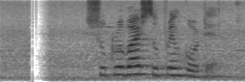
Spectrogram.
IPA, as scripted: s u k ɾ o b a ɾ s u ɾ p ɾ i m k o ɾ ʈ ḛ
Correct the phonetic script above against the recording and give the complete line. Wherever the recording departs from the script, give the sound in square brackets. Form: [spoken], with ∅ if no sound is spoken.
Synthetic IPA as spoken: [ʃ] u k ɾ o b a ɾ s u [∅] p ɾ i m k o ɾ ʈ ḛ

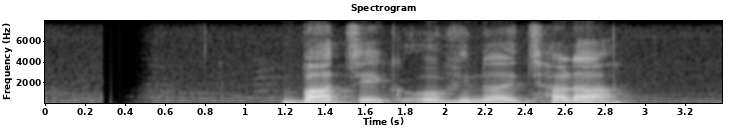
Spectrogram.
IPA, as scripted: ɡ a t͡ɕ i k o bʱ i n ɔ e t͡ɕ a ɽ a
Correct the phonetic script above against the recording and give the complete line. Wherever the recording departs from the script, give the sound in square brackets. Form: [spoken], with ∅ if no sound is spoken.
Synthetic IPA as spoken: [b] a t͡ɕ i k o bʱ i n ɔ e [t͡ɕʰ] a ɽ a

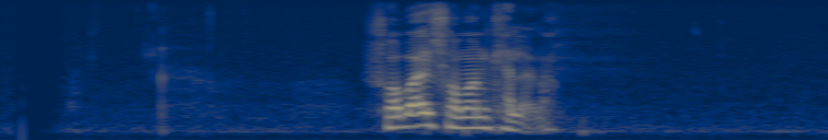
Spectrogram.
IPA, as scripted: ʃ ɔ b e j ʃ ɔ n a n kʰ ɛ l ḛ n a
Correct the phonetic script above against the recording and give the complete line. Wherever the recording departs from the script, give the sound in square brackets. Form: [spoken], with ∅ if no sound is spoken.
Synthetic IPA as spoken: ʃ ɔ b [a] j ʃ ɔ [m] a n kʰ ɛ l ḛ n a

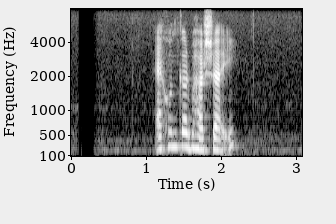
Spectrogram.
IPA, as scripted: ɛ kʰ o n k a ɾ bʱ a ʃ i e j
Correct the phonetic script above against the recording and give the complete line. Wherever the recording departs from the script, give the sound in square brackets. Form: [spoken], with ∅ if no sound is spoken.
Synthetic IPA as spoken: ɛ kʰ o n k a ɾ bʱ a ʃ [a] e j

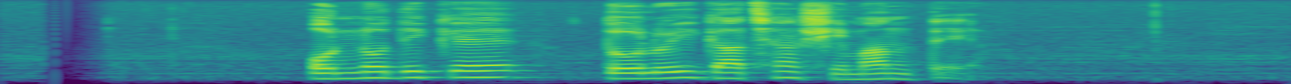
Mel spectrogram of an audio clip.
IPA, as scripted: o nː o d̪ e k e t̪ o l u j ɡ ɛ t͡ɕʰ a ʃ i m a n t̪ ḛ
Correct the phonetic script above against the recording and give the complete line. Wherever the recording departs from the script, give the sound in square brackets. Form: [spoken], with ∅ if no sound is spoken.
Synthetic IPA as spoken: o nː o d̪ [i] k e t̪ o l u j ɡ [a] t͡ɕʰ a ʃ i m a n t̪ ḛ

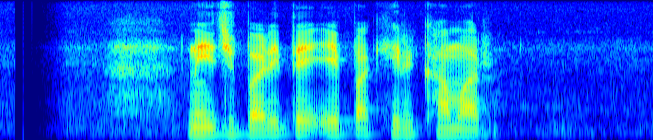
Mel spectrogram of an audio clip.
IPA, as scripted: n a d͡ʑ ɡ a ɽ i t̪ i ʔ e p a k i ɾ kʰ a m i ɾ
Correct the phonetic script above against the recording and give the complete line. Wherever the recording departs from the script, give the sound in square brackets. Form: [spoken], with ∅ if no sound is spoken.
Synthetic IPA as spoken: n [i] d͡ʑ [b] a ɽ i t̪ [e] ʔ e p a [kʰ] i ɾ kʰ a m [a] ɾ

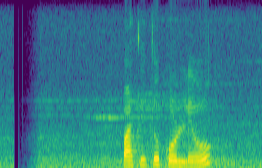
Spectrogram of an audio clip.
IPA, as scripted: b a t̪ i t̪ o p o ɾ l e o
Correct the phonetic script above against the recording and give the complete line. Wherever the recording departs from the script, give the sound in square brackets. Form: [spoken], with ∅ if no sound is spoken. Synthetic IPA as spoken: [p] a t̪ i t̪ o [k] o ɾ l e o

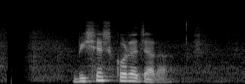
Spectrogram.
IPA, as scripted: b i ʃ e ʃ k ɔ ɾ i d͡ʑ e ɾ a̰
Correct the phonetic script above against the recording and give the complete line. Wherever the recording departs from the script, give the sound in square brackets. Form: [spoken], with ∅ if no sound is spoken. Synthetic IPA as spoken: b i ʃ e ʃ k [o] ɾ [e] d͡ʑ [a] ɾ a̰

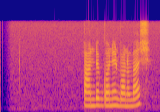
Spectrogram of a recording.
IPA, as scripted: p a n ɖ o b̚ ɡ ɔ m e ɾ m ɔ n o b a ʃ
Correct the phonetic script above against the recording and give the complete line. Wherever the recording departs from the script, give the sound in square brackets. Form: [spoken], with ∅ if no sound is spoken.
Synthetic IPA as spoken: p a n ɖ o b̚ ɡ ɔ [n] e ɾ [b] ɔ n o b a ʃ

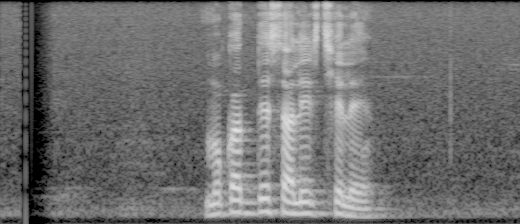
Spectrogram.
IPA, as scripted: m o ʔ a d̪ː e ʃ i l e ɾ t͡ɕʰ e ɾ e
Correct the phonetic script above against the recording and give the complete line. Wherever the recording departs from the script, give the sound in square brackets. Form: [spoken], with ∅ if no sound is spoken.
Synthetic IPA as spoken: m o [k] a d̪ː e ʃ [a] l [i] ɾ t͡ɕʰ e [l] e

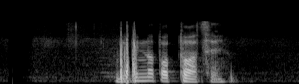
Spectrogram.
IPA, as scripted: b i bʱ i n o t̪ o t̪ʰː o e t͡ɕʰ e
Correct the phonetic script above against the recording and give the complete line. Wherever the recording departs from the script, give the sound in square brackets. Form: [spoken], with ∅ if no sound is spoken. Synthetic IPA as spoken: b i bʱ i [nː] o t̪ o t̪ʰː o [a] t͡ɕʰ e

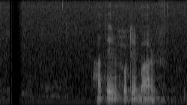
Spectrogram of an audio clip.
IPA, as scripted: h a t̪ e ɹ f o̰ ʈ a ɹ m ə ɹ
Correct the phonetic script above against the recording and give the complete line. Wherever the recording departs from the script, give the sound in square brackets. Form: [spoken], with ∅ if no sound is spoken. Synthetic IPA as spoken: h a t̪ e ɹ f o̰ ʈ [e] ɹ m [a] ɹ

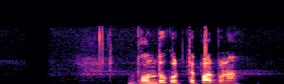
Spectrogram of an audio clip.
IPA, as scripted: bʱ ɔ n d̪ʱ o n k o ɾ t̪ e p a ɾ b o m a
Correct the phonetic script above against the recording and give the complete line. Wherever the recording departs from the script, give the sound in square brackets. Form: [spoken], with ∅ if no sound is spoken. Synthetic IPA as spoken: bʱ ɔ n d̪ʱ o [∅] k o ɾ t̪ e p a ɾ b o [n] a

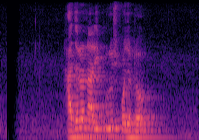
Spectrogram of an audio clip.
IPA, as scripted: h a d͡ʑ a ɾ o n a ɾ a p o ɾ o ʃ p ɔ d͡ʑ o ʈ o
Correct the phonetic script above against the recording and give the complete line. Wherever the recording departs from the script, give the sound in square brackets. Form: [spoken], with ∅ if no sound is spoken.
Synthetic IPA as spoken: h a d͡ʑ a ɾ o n a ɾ [i] p [u] ɾ [u] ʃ p ɔ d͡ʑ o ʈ o

